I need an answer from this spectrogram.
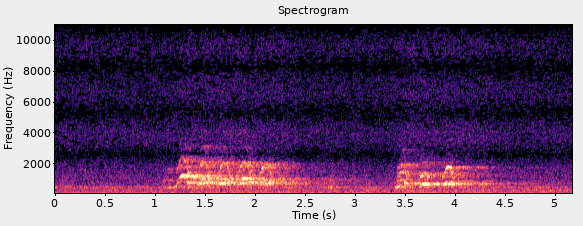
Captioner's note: dog barking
